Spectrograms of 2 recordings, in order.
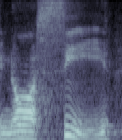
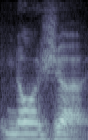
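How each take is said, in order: First: It is pronounced as the spelling suggests. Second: It is pronounced the usual spoken way. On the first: The speaker calls it wrong. "Looks like it should be nausea" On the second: The speaker calls it right. "but it's actually nausea"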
